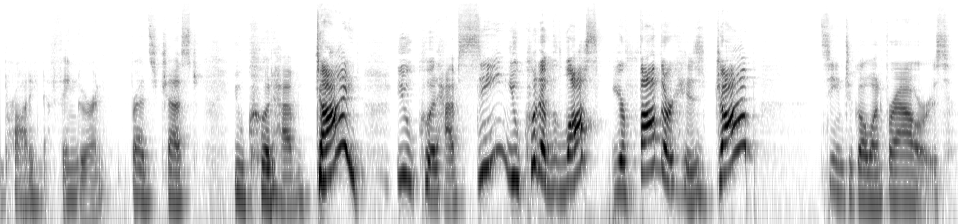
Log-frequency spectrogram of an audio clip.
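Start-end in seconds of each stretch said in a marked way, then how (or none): 2.3-7.6 loud, slow, higher furious yell; furious shouting. Acted. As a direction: hammer each line at him in rage. Shouted herself hoarse.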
